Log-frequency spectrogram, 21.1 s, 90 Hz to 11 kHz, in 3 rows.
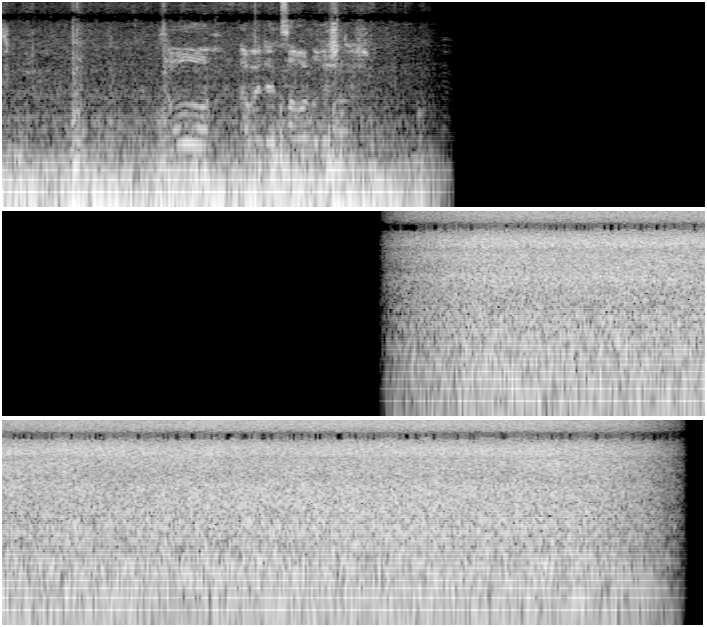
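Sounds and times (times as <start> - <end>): waterfall roaring: 10.9 - 20.9.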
